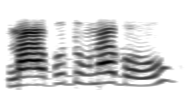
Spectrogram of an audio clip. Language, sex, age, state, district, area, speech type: Bodo, female, 45-60, Assam, Baksa, rural, conversation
